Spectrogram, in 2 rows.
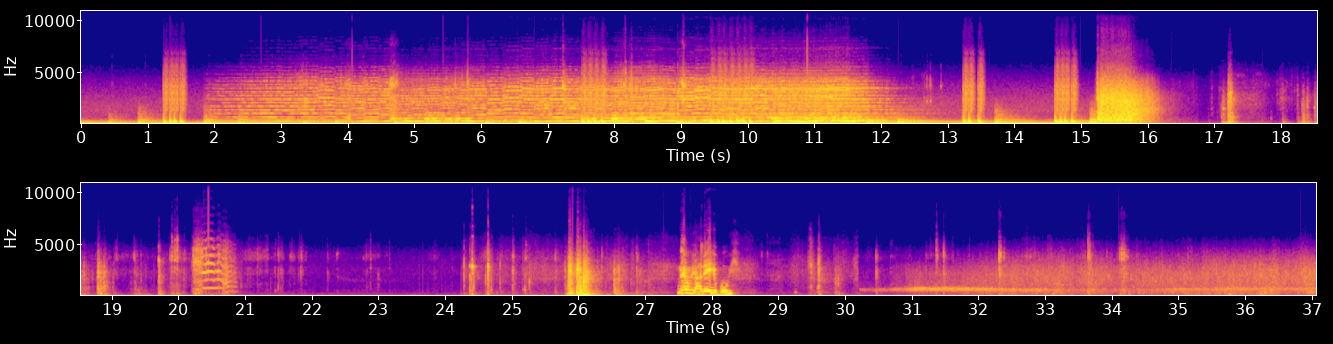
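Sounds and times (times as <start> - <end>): dramatic film score with guitar: 1.8 - 14.0
harsh burst of noise: 15.2 - 16.4, 30.3 - 37.0.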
